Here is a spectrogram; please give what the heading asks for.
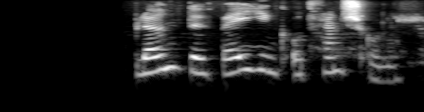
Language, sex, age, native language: Icelandic, female, 8, Icelandic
